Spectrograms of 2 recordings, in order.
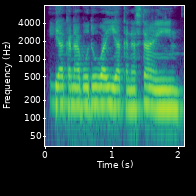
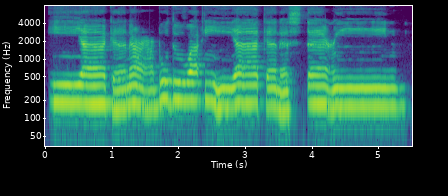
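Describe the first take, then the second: First: The long vowels are rushed and cut short. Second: The long vowels are clearly held and stretched. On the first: The speaker calls it wrong. "It's incorrect to say. ... Too fast, too fast" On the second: The speaker calls it right. "just make sure to really hold it"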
